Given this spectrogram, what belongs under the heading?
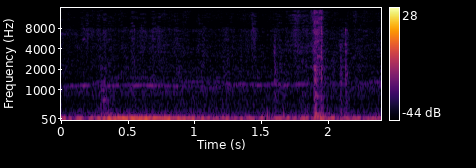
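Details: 1993 Chevrolet C1500 with rough idle, stalling and code 54, after new spark plugs fitted and contaminated fuel filter found: low steady idle rumble with a few small bumps, no clear miss; running normally.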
